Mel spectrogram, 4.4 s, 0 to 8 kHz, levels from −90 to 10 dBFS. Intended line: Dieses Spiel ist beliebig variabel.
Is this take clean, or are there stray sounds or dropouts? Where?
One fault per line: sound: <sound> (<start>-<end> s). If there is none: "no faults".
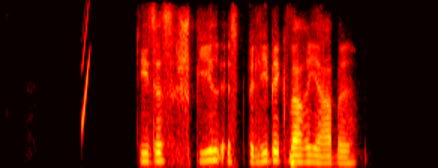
sound: chirp (0.8-0.9 s)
